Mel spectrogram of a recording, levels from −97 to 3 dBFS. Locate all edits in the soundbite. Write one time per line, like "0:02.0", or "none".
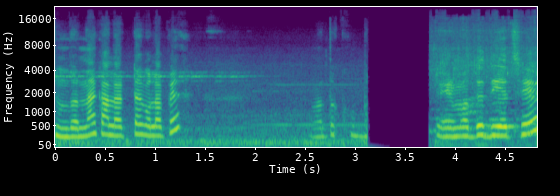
0:03.1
